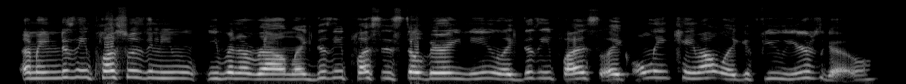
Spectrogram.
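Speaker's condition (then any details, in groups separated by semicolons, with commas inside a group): Cerebral palsy, spastic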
